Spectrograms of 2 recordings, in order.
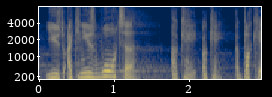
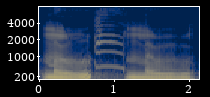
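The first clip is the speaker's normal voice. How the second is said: low, drawn-out moo; long low imitation cow; 10 semitones lower, 5 dB quieter than usual. Shown as a demonstration. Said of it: "you better be mooing".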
